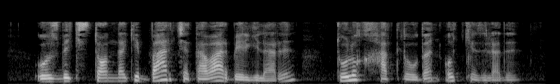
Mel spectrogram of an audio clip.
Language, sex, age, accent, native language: Uzbek, male, 18-24, Buxoro, Uzbek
